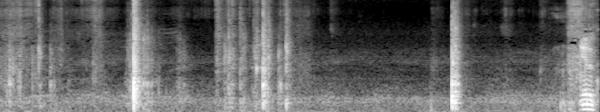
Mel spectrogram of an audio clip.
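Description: Handling noises of small plastic objects: a sharp click about a second and a half in, a few softer taps a second later, and another sharp click near the end.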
